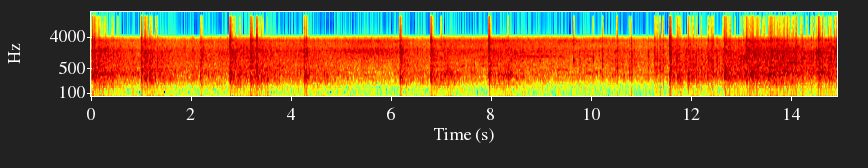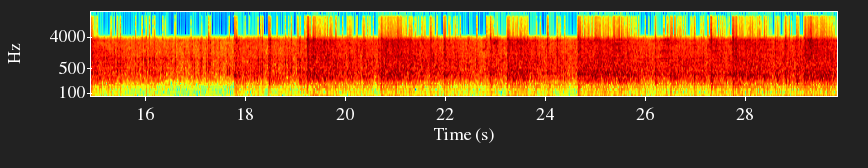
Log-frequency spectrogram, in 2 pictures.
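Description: Fireworks display: aerial shells bursting in a long run of bangs over a continuous din, growing thicker and louder in the second half.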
